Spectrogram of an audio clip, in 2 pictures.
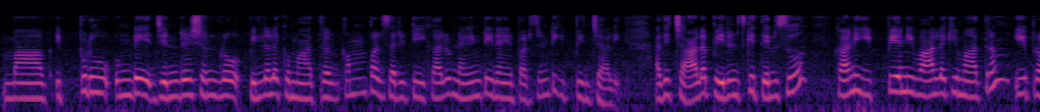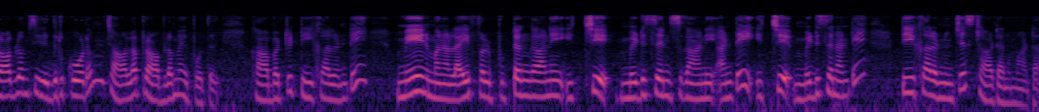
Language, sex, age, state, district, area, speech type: Telugu, female, 45-60, Telangana, Sangareddy, urban, spontaneous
